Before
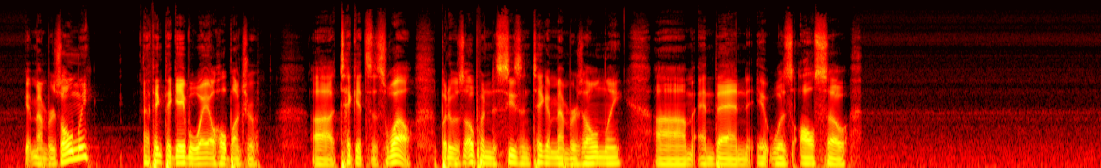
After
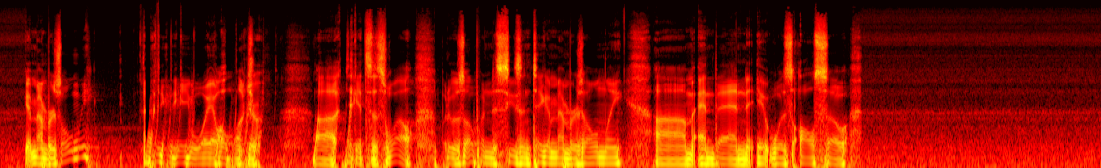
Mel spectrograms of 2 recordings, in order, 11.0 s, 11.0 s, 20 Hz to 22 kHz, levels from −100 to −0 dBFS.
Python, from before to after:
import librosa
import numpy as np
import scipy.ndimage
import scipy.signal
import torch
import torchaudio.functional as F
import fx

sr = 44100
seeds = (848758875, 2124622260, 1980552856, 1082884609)

y = fx.over_compress(x, sr, threshold_db=-30.0, ratio=-0.5)
y = fx.dispersion(y, sr, late='highs', ms=55.0, hz=660.0, at=(1.45, 3.55))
